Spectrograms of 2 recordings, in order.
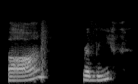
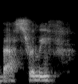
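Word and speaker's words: bas-relief: They're called, again, the bas relief mittens, and bas is a French word. It's spelled B-A-S. So I do sometimes hear people calling them bas relief, because that's how you might read it if you don't know the term.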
